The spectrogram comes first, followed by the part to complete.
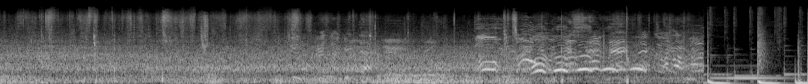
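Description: Live sound of an outdoor pickup basketball game: players' voices and court noise over a steady hiss, with a quick run of short, high squeaks about five seconds in. Background music with a beat comes back in about seven seconds in.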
